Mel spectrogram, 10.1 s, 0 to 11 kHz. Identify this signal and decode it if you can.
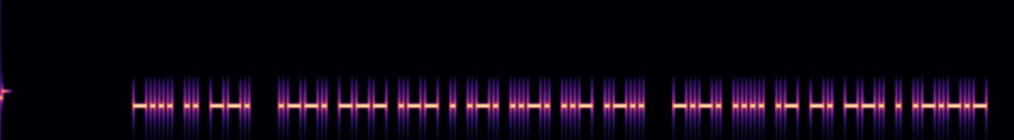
Morse code, heard as a keyed tone, about 28 wpm, 700 Hz. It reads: BIG POWERFUL CHANGE.
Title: Sentences from Top 1300 Words 28wpm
